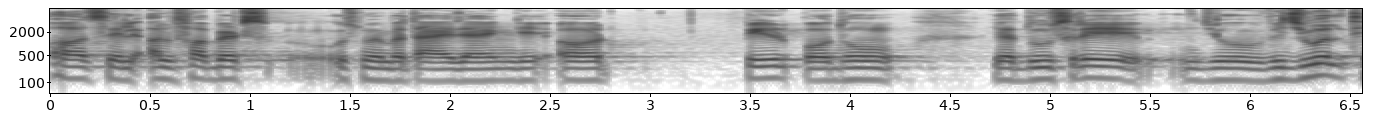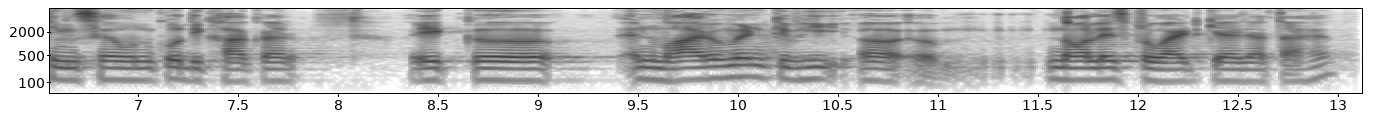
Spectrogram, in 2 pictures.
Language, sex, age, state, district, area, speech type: Hindi, male, 18-30, Delhi, New Delhi, urban, spontaneous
